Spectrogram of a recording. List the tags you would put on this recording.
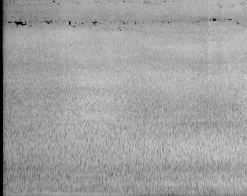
Sound effects > Vehicles
car field-recording tampere

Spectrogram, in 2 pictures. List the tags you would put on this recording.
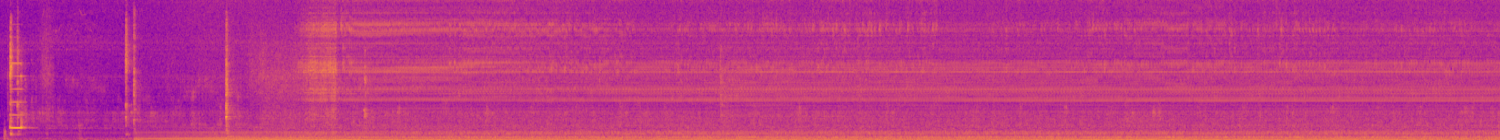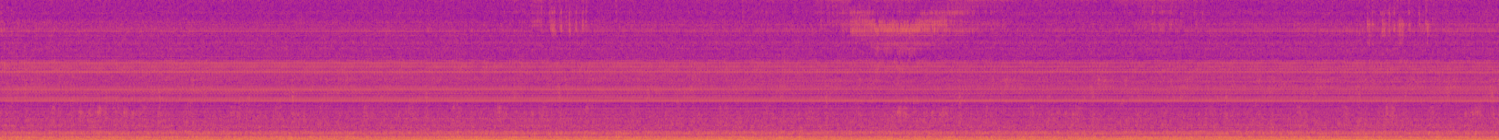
Sound effects > Objects / House appliances
cooking radiation microwave appliance kitchen oven

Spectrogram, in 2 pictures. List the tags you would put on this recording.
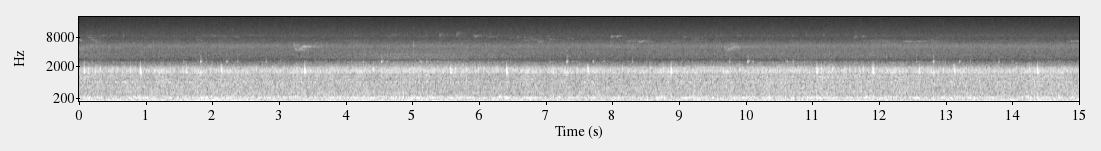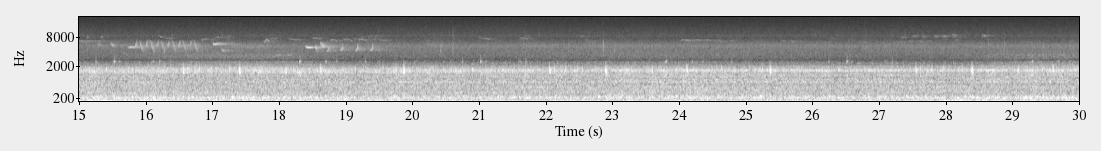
Soundscapes > Nature
data-to-sound Dendrophone field-recording modified-soundscape natural-soundscape nature phenological-recording weather-data

